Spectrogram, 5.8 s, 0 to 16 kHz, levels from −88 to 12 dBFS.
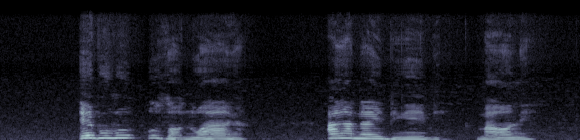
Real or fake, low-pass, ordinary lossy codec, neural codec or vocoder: real; 14.4 kHz; none; none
